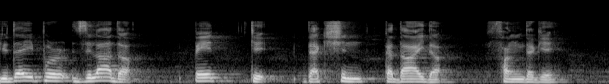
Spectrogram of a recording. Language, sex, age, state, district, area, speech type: Manipuri, male, 18-30, Manipur, Bishnupur, rural, read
